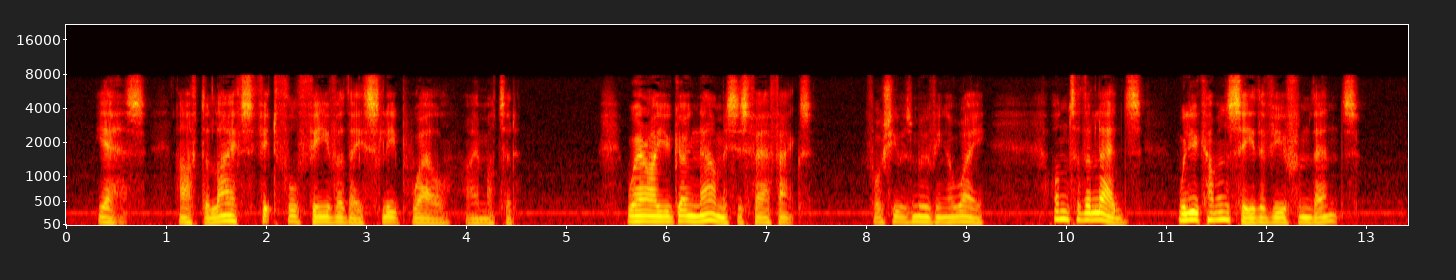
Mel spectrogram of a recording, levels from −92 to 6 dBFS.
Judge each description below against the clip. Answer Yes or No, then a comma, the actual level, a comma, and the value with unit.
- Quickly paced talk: No, average, 150 wpm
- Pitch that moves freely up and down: No, average, 3.3 semitones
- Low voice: Yes, very low, 95 Hz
